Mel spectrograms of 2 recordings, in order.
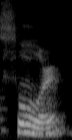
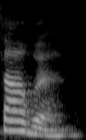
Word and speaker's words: sour: word s-o-u-r my child this is not sore this is sour salva okay sour means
